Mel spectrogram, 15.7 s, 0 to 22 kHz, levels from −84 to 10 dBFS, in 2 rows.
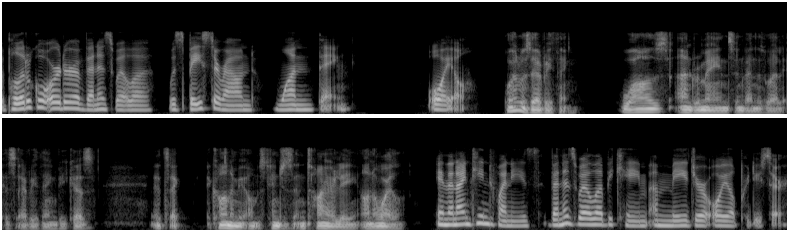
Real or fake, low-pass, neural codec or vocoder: real; 7.2 kHz; none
